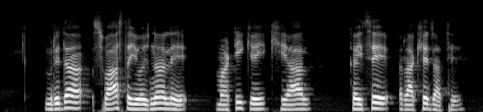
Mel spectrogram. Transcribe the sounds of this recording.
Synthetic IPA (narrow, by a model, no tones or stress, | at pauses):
mɾɪd̪aswaːst̪ʰjoːd͡ʒnale | maːʈikekʰɪjaːl | kəɪseɾaːkʰed͡ʒaːt̪ʰeː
